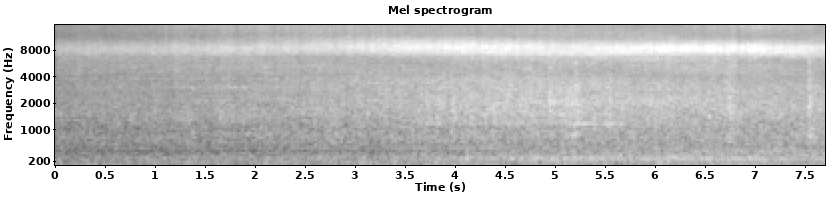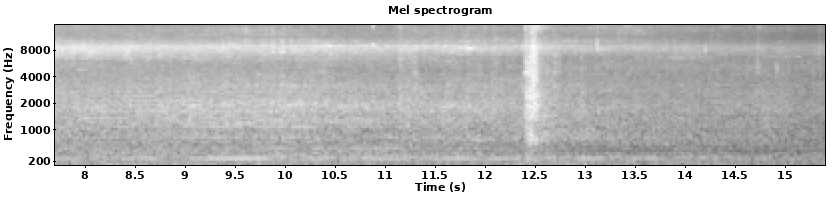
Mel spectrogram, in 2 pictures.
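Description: TEP70 diesel locomotive passing at low speed with its engine running, then its passenger coaches rolling by on the rails as the train slows for its stop; loudest as the locomotive goes past, with one sharp clank about twelve seconds in.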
